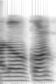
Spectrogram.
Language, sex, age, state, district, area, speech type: Gujarati, male, 18-30, Gujarat, Rajkot, urban, conversation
